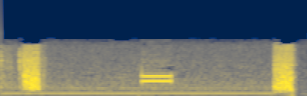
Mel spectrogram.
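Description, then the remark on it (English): A single short electronic beep, a steady mid-pitched two-tone chirp lasting about a quarter second, falls between two brief hissing bursts of radio static over a constant low hum. No one speaks. “I hear the beep, so I start looking at my car.”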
